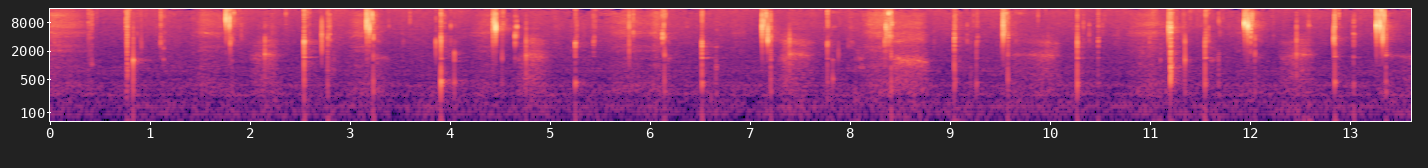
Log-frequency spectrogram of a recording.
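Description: Close-up ASMR mouth sounds of inaudible whispering: irregular wet lip and tongue clicks with a soft breathy hiss, without voiced words.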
